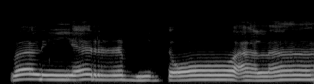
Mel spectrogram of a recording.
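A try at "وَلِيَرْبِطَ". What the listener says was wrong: waliyarbito tonya pendek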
